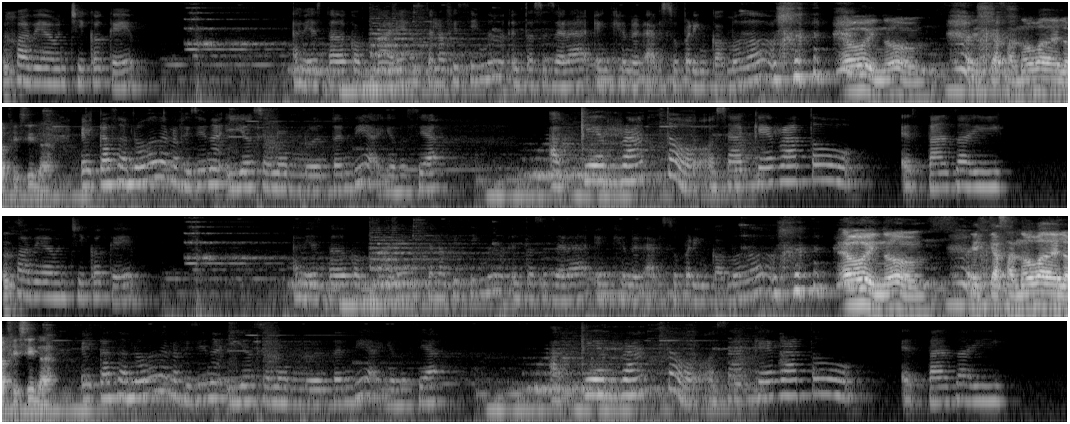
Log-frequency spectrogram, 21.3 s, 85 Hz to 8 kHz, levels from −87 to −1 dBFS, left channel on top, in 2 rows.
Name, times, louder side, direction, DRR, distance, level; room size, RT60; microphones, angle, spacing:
voice 1, 0.0-1.5 2.9-8.6 9.5-10.2 11.2-15.2 16.1-19.3 19.6-20.7, left 1 dB, 75° left, 1.2 m, -38 dB
sound 1, 1.6-18.3, equal, 10° right, 3.5 m, -45 dB
voice 2, 8.4-9.3 9.7-11.5, right 7 dB, 60° right, 0.4 m, -26 dB
9.4 x 7.8 x 2.5 m
head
